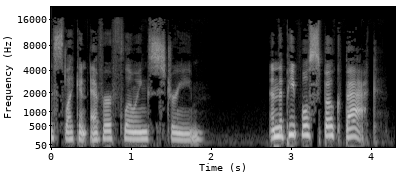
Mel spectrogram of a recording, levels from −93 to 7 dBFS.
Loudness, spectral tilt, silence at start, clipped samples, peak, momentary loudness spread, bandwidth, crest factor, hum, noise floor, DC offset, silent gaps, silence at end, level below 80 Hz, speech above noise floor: -22 LUFS; -5 dB/octave; 0 s; under 0.1%; -8 dBFS; 7 LU; 16.5 kHz; 14 dB; none; -67 dBFS; under 0.1%; none; 0.25 s; -56 dBFS; 46 dB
